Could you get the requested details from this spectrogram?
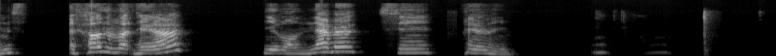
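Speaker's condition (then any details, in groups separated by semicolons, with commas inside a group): Myasthenia gravis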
